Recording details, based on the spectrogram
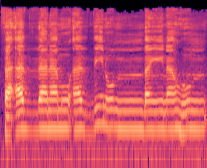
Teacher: عندما تنطق حرف الذال وخاصة المشددة، ضع أصابعك هنا أمام الفم، فإذا لمسها هواء خارج من الفم فهذه ذال ليس صحيحة، لأنها الذال ليست من حروف فحثة وشخص سكت، الصوت فقط هو الذي يجري في الذال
